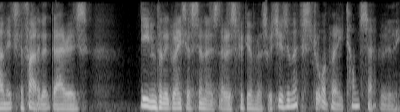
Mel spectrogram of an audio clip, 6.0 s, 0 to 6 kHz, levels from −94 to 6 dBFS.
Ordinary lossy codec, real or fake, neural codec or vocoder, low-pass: AAC, 24 kbps; fake; codec, 16 kHz, 1 kbps, FunCodec, trained on Chinese and English, 50 frames a second; 5.4 kHz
